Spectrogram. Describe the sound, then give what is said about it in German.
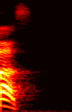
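A single short sheep bleat, a brief wavering call that drops in pitch and fades quickly into silence, heard on its own with no talking. “Ein Schaf hat gemäht.”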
